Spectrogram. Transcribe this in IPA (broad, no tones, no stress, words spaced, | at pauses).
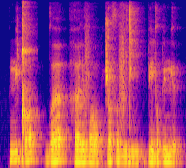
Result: mʲɨǃʼɔ | ɡʷɐ | hɐlɘvɔ | t͡ʃɔθo vi di | pʲɛ jopʲɔmʲɘ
